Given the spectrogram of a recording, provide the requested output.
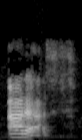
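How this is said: It is said with a Brazilian accent.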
